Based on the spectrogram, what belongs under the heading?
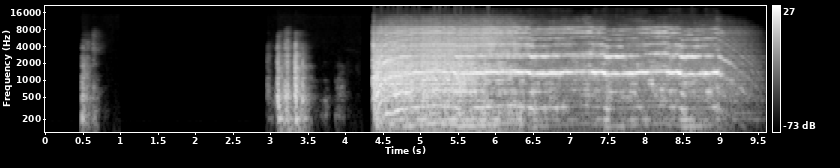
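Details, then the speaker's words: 1993 Jeep Wrangler with a 1998 4.0 L engine swapped in, crank wire just moved on the bulkhead connector: starter spins it fast and light, about three beats a second; low compression suspected, stuck valves to be checked. "That is not a whole lot of compression. Not that these 4 liters are like 14-to-1 race engines, but I expect it to sound a little more like it's actually trying to move some air than that."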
